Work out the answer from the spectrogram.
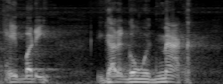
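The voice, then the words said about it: Put-on New Jersey accent. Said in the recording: “it'll be like God talking with like a New Jersey accent”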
